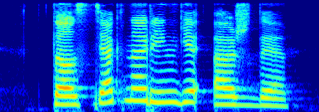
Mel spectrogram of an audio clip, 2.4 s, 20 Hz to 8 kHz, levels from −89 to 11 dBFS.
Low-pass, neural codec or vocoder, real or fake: 7.2 kHz; codec, 16 kHz in and 24 kHz out, 1 kbps, XY-Tokenizer; fake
